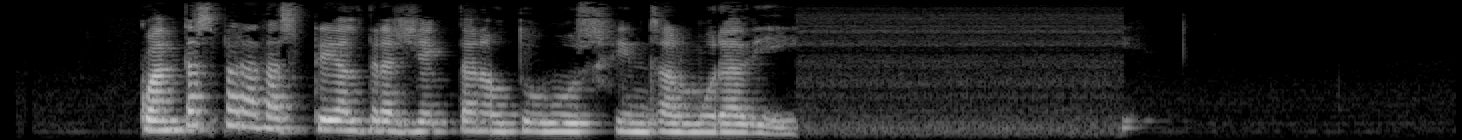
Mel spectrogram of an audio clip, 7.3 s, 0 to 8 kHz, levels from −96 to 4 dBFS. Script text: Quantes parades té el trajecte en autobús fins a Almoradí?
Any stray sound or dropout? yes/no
no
